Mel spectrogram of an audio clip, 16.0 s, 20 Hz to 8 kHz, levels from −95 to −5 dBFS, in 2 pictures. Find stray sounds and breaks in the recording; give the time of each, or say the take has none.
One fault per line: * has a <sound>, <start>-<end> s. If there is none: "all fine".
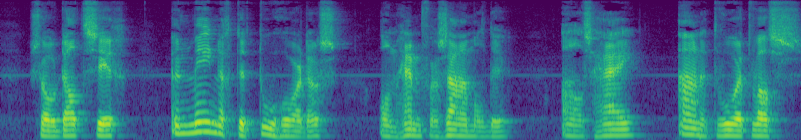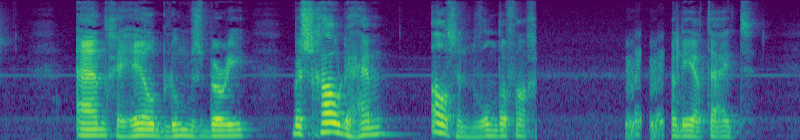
* has a laugh, 14.3-14.7 s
